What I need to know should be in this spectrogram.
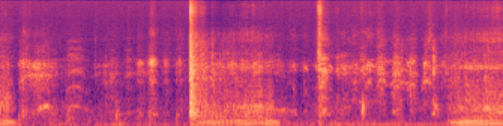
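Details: Rhythmic wheezy, whistling breaths with low rumbling during sleep, described as drunk snoring.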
